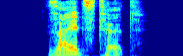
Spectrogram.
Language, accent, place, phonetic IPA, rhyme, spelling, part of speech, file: German, Germany, Berlin, [ˈzalt͡stət], -alt͡stət, salztet, verb, De-salztet.ogg
- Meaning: inflection of salzen: 1. second-person plural preterite 2. second-person plural subjunctive II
